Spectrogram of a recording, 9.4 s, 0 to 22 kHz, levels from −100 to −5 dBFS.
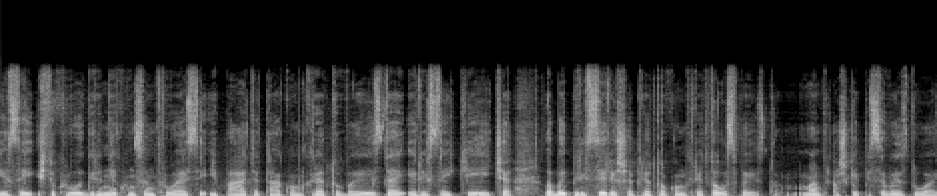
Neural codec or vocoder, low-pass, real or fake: vocoder, 44.1 kHz, 128 mel bands, Pupu-Vocoder; 14.4 kHz; fake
